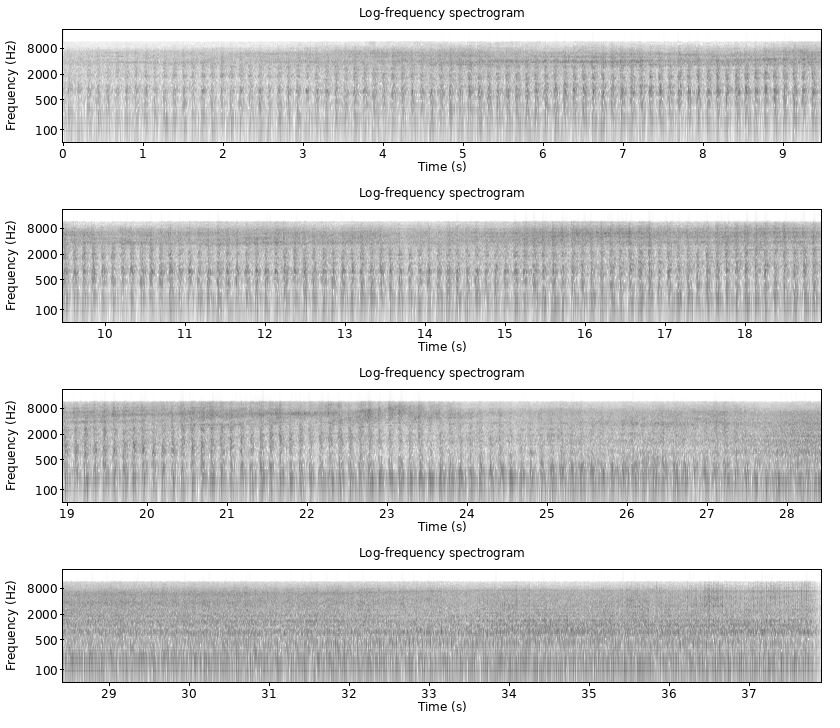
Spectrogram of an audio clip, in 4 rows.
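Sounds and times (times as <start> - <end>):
steam locomotive working: 0.0 - 37.9
diesel engine running: 29.0 - 37.9.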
